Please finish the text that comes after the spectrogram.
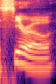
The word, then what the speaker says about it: Syro: Syro. Pronounce it right, I dare you, smiley face. S-Y-R-O. How isn't that Syro? I mean, it could be Ciro, I guess, but I think it's Syro.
